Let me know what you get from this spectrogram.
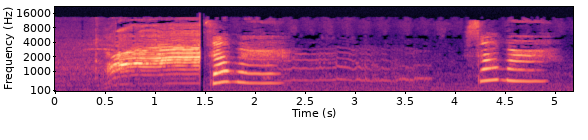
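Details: Domestic cat giving drawn-out, harmonic meows: a long wavering cry, then two shorter rising-then-falling meows after pauses, indoors with faint background hiss.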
